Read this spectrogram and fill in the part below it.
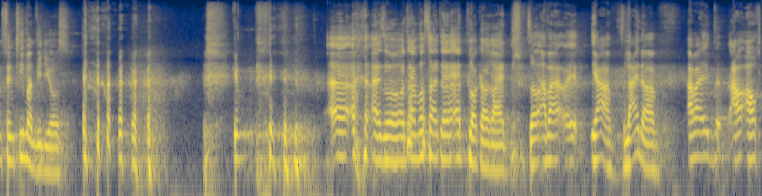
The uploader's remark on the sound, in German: Live vom OMR Festival. In dieser besonderen Folge reden wir live vor einem ~ 5000 Leute Publikum.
